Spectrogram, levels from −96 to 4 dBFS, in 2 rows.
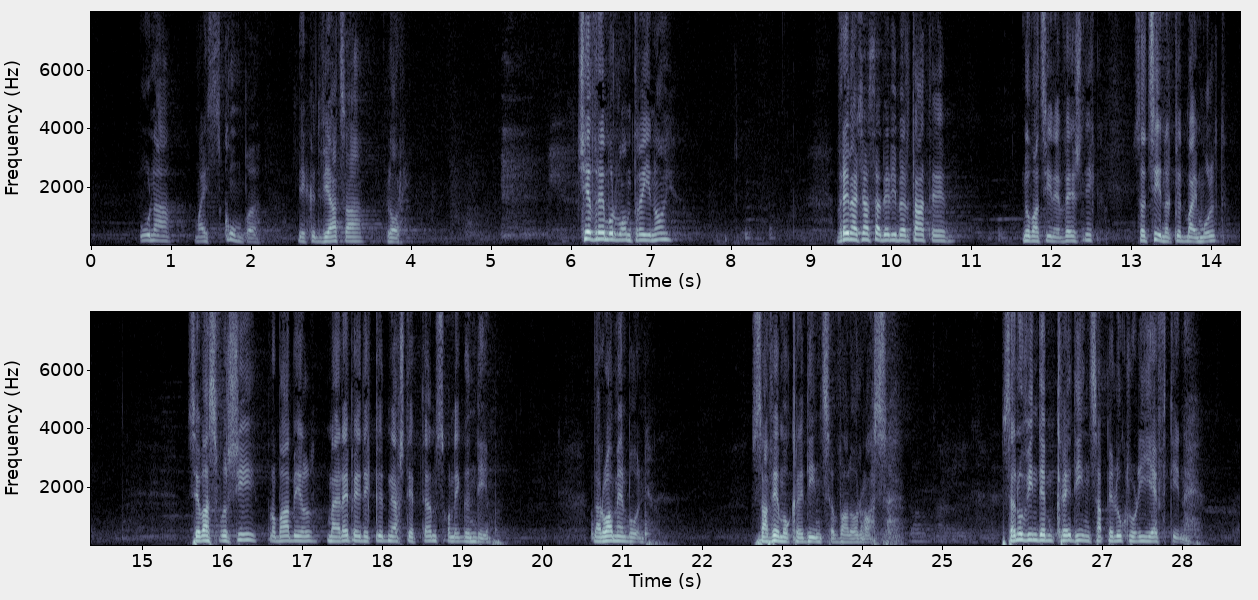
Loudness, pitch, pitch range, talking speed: -29 LUFS, 160 Hz, 140-175 Hz, 105 wpm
